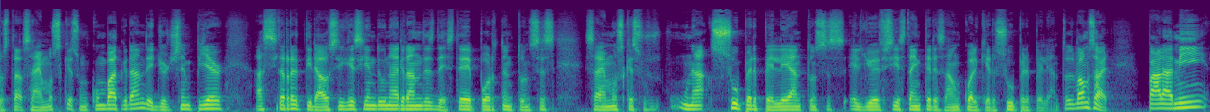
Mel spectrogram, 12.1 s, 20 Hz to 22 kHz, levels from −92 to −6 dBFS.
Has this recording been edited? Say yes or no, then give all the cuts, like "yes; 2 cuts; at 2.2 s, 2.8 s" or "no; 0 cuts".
yes; 3 cuts; at 1.2 s, 2.8 s, 4.0 s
